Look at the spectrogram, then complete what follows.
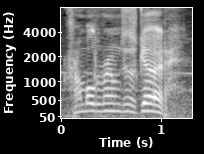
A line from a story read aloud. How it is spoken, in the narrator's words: Applejack's panting voice replied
